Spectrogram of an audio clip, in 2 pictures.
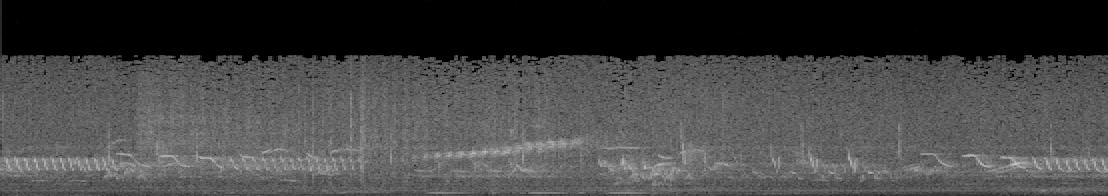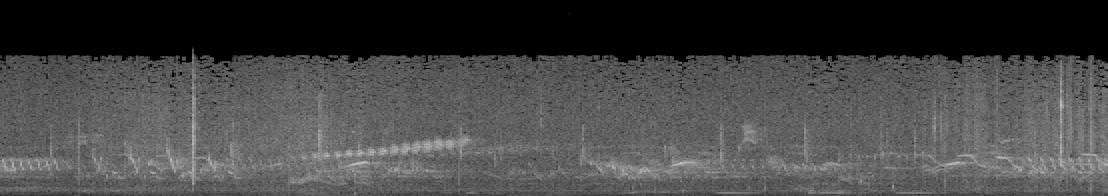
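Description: Songbirds singing: a fast, even trill, then a rising trill and scattered chirps, the same sequence coming round again about halfway through. A faint steady hum runs underneath.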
